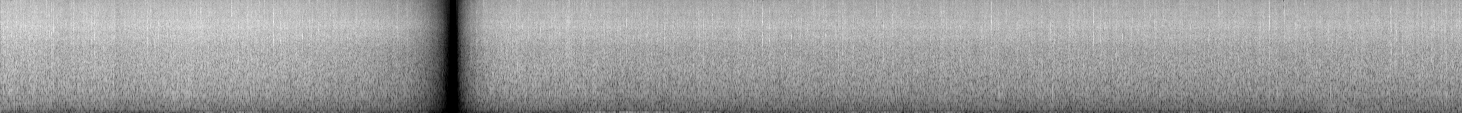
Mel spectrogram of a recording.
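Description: Steady heavy rain, an even hiss of many drops. It fades out to silence about nine seconds in and fades back in a moment later as a new rain recording. Near the end a deeper rumble joins the hiss.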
